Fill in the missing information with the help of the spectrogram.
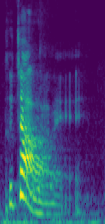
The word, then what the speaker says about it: Titane: How do you pronounce it? – Titane. – Yeah, French, the Italian film. Titane.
